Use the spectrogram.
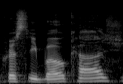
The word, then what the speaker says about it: Christy Bocage: Is Christy Bocage here? You said it right.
